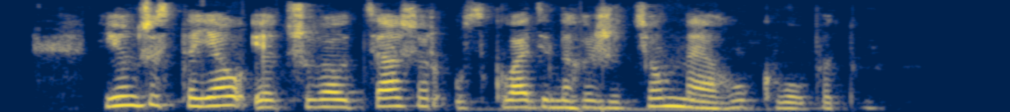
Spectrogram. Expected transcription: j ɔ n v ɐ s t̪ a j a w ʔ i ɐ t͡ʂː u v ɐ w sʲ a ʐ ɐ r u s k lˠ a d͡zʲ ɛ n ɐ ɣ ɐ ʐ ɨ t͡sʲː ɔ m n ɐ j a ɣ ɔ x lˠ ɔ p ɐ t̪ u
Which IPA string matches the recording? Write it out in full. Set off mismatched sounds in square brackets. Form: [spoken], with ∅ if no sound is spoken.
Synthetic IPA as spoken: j ɔ n [ʐ] ɐ s t̪ a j a w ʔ i ɐ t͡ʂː u v [a] w [t͡sʲ] a ʐ ɐ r u s k lˠ a d͡zʲ ɛ n ɐ ɣ ɐ ʐ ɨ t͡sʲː ɔ m n ɐ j a ɣ ɔ [k] lˠ ɔ p ɐ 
